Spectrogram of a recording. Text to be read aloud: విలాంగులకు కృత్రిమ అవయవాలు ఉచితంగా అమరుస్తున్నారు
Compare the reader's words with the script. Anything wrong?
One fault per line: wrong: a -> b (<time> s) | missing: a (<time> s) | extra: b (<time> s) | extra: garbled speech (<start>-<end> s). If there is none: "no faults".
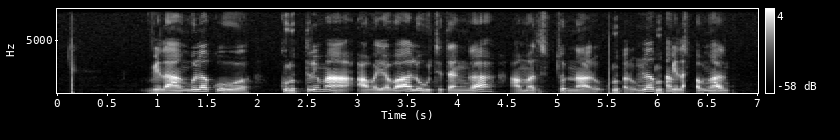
extra: garbled speech (5.5-6.7 s)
